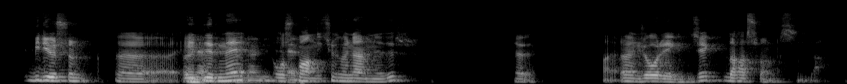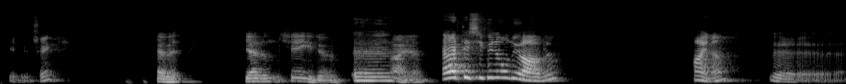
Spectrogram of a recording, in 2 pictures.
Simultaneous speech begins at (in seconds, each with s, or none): 1.8 s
